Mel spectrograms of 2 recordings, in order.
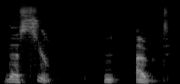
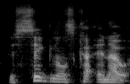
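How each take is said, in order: First: The sentence is chopped, with words cut out. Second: The sentence is said smoothly and whole.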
